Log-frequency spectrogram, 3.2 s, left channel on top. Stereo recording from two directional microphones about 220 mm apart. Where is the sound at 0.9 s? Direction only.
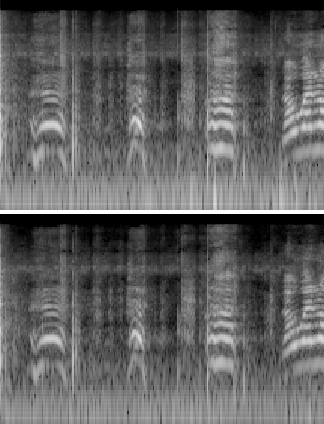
Centre (ahead or behind).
